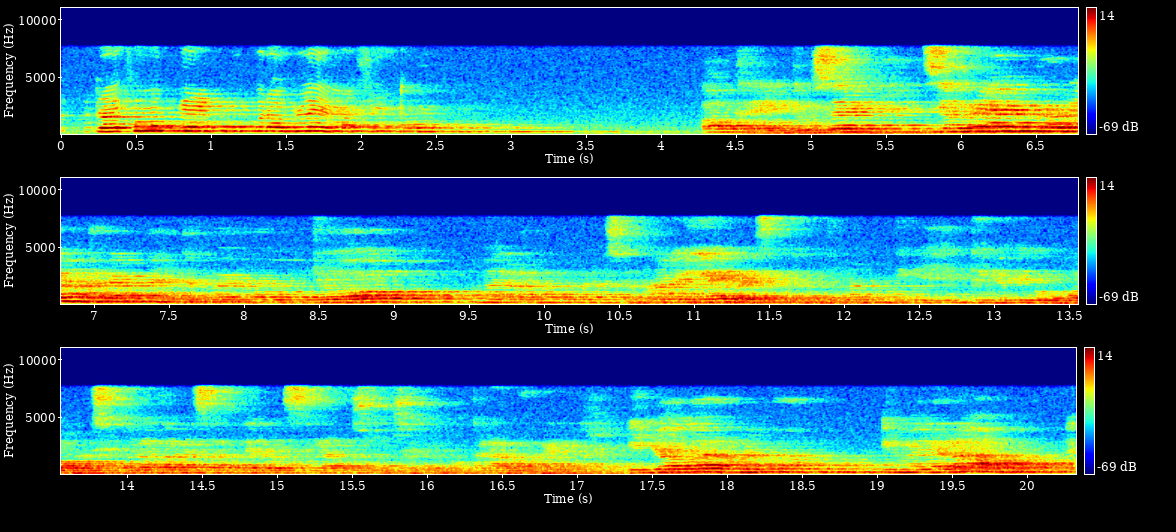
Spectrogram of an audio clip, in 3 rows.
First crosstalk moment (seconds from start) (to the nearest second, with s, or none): none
